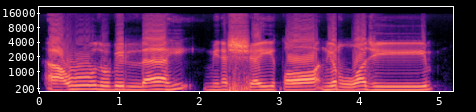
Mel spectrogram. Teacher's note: اعوذ باللہ من الشیطان الرجیم، را مفتوحہ، را پر زبر کی وجہ سے اس را کو موٹا کر کے پڑھیں گے ہم۔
